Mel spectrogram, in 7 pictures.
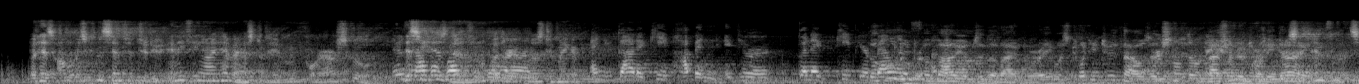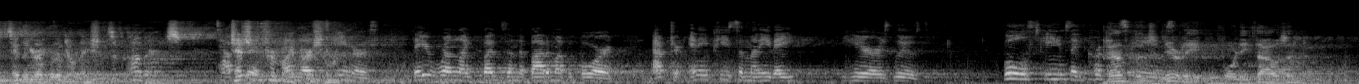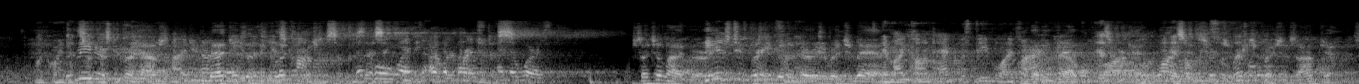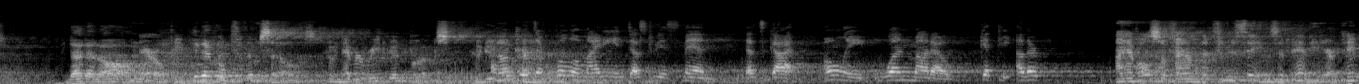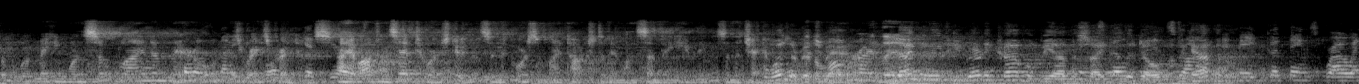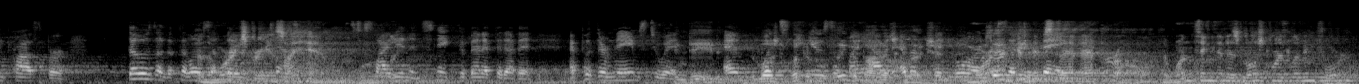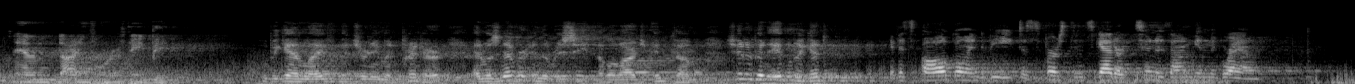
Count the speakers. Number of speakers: three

